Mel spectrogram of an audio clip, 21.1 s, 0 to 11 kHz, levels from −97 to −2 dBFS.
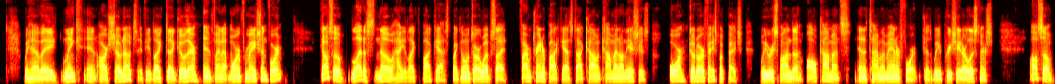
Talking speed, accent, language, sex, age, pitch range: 190 wpm, American, English, male, 50-69, 80-100 Hz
